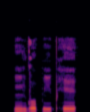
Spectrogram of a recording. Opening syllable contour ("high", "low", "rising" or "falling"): low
